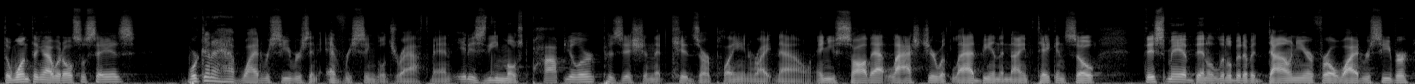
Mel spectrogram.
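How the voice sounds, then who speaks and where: Casting: deep, smooth male sports announcer, rambling and emphatic. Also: fairly quick. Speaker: radio play-by-play announcer and co-host. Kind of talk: animated football talk.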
